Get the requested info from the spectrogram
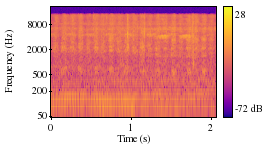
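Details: Pet dog panting steadily, a soft rapid breathy rasp running through the whole moment, with faint background hiss.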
